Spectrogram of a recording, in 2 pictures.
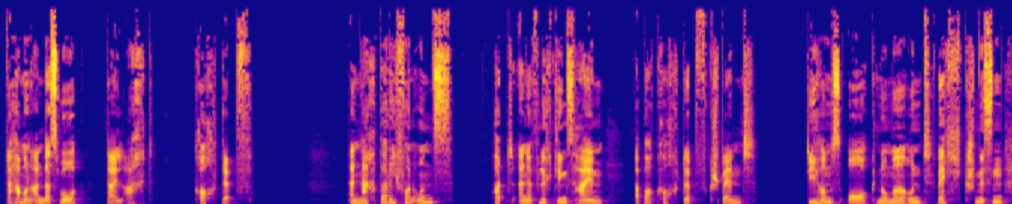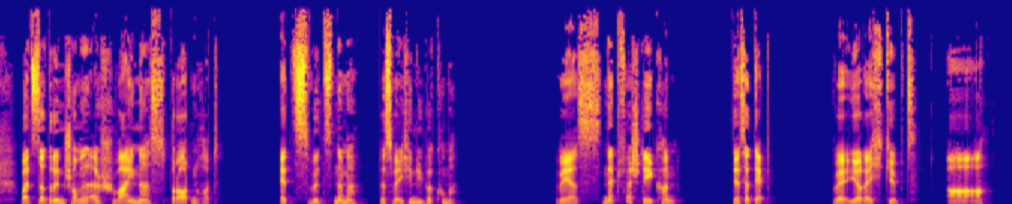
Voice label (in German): Mundart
